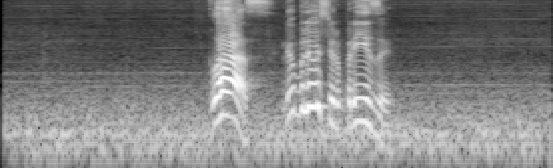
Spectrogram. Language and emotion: Russian, positive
